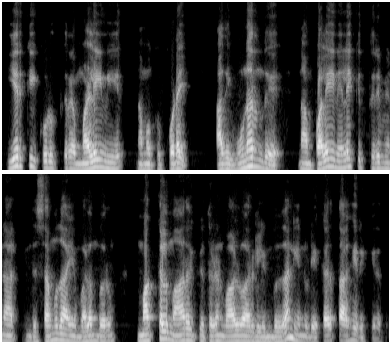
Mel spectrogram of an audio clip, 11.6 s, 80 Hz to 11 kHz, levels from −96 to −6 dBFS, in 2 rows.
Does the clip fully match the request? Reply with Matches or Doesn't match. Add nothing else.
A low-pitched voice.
Matches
